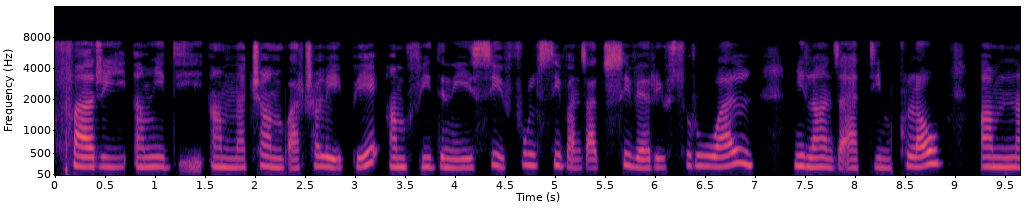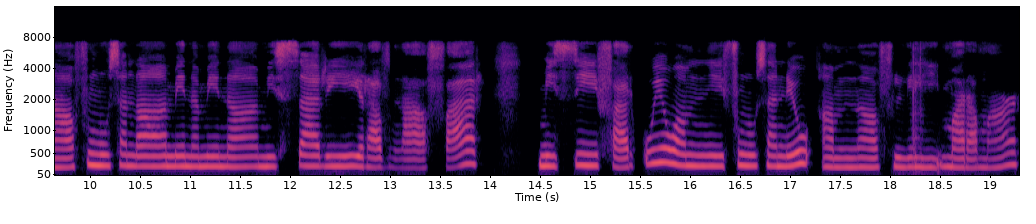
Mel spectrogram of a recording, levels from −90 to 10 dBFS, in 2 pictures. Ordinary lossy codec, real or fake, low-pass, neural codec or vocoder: Opus, 64 kbps; fake; 7.2 kHz; codec, 16 kHz, 2 kbps, X-Codec, WavLM features, trained on Multilingual LibriSpeech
